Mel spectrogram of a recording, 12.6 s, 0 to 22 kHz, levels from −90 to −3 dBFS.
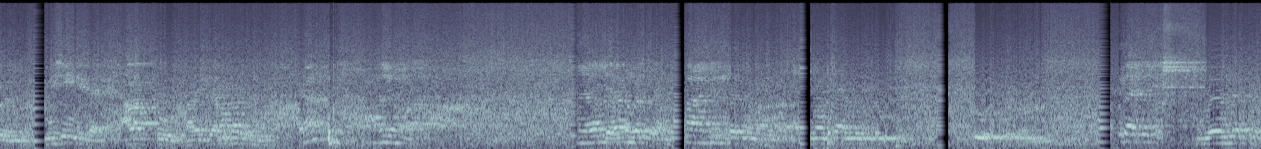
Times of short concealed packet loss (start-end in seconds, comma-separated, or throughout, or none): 5.73-5.79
